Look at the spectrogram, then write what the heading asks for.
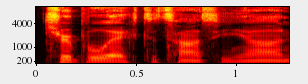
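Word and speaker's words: XXXTentacion: case Tupac is there triple X to tashion is there so that's how you pronounce it okay I've I've always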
